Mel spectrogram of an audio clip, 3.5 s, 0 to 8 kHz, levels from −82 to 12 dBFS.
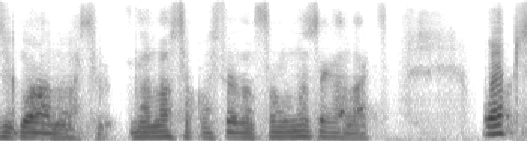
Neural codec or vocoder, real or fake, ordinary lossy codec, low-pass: codec, 16 kHz, 1 kbps, FreqCodec, smaller model; fake; none; none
